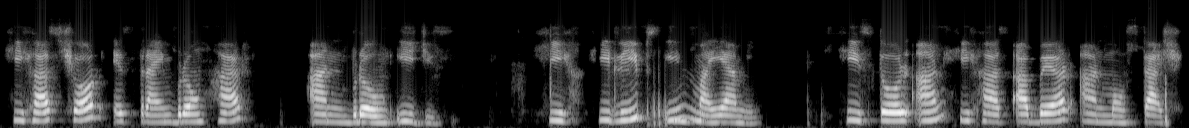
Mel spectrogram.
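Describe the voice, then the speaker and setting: A woman in her thirties with a Colombian accent presents herself in English for a class. Her delivery is slow and halting, as a learner's, set a bit high. The sound is dull and lo-fi. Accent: Colombian Spanish. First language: Spanish. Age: 30s. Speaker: language student.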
